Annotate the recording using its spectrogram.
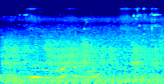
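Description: Faint outdoor background noise with a brief, distant voice about half a second to a second in.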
